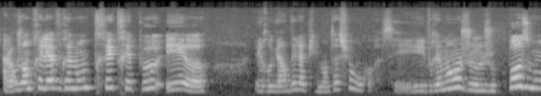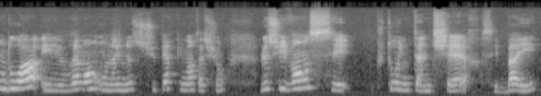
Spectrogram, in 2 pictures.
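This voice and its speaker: A woman demonstrating eyeshadow swatches in a casual vlog, pausing often with fillers. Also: high-pitched, a bit bright. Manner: hesitant, many filler pauses. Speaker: beauty vlogger. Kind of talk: casual makeup swatch demo.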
